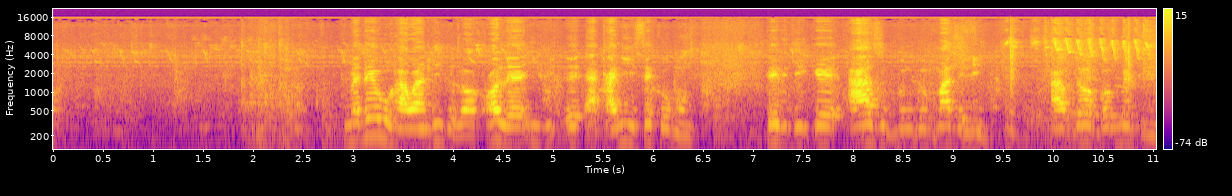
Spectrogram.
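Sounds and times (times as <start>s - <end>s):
voices: 1.3s - 11.0s.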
